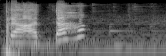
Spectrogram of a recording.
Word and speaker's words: प्रातः: को विसर्ग कहते हैं इसका उच्चारण ह की तरह होता है और इसका चिन्ह आप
